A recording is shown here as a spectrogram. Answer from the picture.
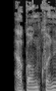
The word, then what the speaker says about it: Algonquin: And a lot of these uh, book clubs dedicated to other things, you know, having conversations at the Gonquin Hotel. Did I say that right? – Algonquin, yeah.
